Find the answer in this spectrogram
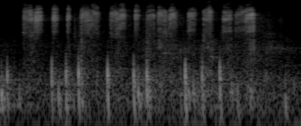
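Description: Marker pen writing on a large paper pad: a run of short strokes, a dozen or so in about three seconds, with small taps as the pen lifts and lands, as a name is printed in capitals.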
